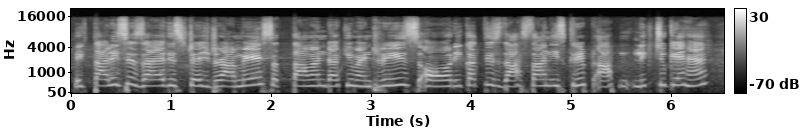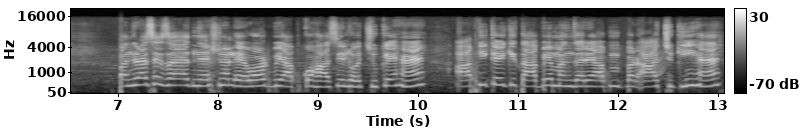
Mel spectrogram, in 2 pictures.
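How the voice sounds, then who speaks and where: A woman's voice: high-pitched, a bit bright. A woman announcer reading formal, courteous introductions at a seminar, occasionally stumbling over the script. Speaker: event announcer. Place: public seminar with a stage. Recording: clear background noise, event ambience.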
